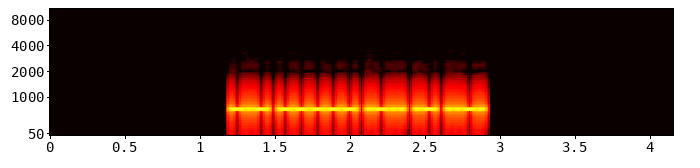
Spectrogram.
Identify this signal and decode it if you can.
Morse code, heard as a keyed tone, about 44 wpm, 700 Hz. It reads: K0LAF
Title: NA SOTA Chaser Callsigns 45wpm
